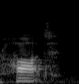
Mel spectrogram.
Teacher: But for hot, your lips don't round.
